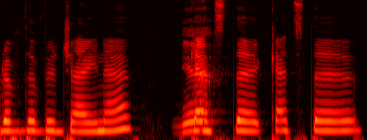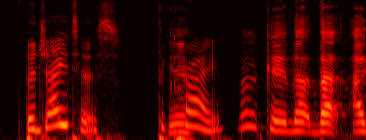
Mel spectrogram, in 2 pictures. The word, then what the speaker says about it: vagitus: Word number 2 is vagitus. Vagitus. Vagitus. Do you need me to spell it out for you? Please. VAGITUS. Vagitus. Okay. Sounds like... Vagina. Yes.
